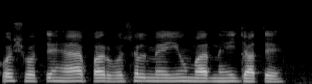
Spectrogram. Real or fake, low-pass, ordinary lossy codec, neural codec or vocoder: fake; 7.2 kHz; AAC, 48 kbps; codec, 16 kHz, 16 kbps, FunCodec, trained on Chinese and English, 50 frames a second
